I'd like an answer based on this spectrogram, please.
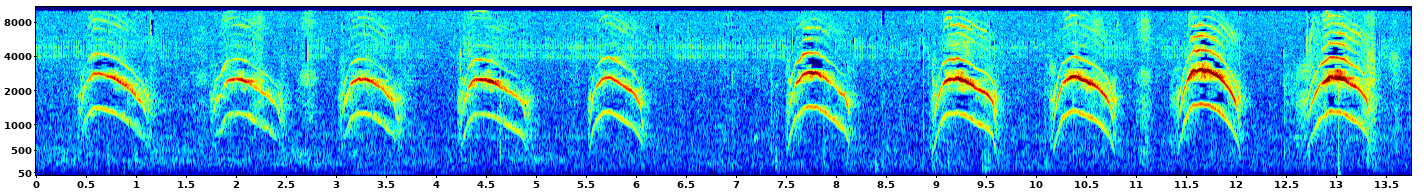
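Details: Maine Coon kittens on their fourth day of life, from the 'Seven Dwarfs' litter, with mother Nikita nearby. Ten clear, high arching mews repeat about every 1.3 seconds in a quiet room, growing slightly louder toward the end.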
